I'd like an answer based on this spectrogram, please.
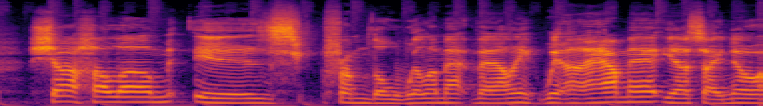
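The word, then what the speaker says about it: Willamette: halam is from the willat valley will yes I know I like to say mispronounce Willet to get people mad this is very good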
